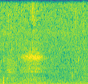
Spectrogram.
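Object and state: Nothing is struck.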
